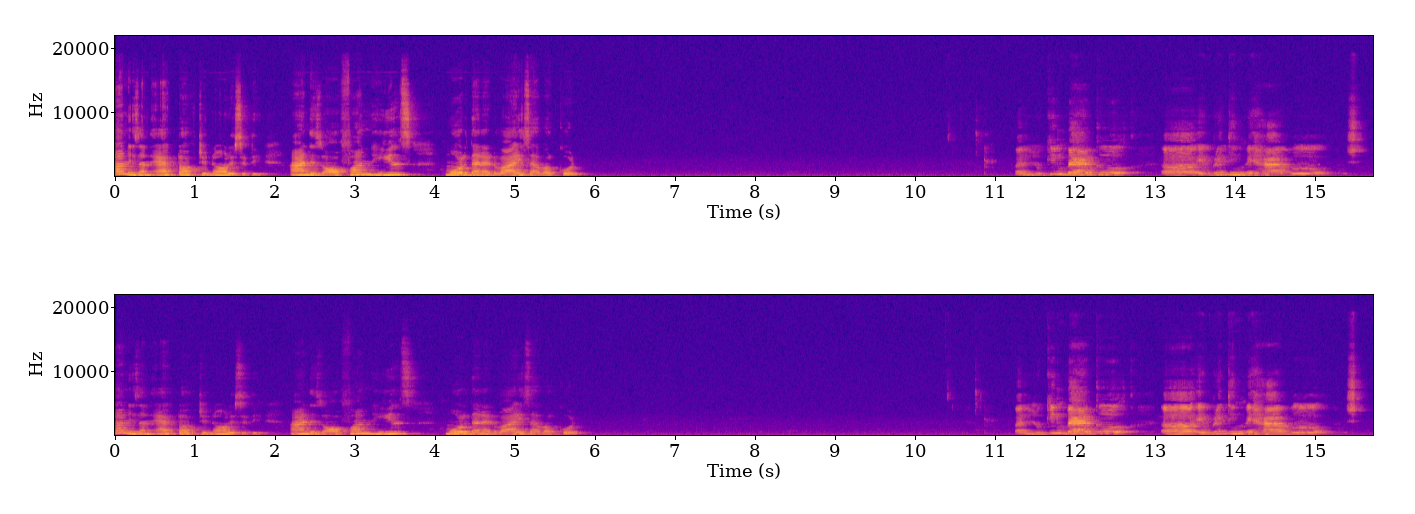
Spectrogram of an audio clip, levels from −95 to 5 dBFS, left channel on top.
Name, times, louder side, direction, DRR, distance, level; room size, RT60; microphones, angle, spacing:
voice 1, 0.0-3.8 4.1-5.8, left 4 dB, 35° left, 0.3 m, -21 dB
voice 2, 11.2-12.8 13.1-15.5, right 1 dB, 85° right, 1.6 m, -25 dB
9.4 x 4.8 x 2.4 m
head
